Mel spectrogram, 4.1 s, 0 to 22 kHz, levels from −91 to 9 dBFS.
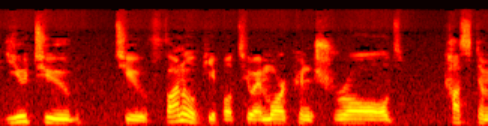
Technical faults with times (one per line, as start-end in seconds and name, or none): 0.00-4.07 noise suppressor artifacts
1.26-1.40 speech cut by the noise suppressor
1.65-2.07 speech cut by the noise suppressor
2.44-2.81 speech cut by the noise suppressor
